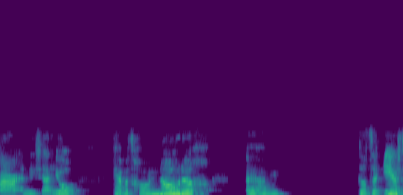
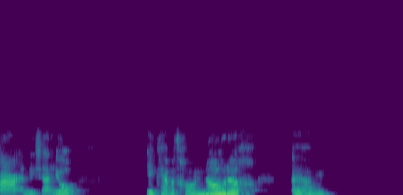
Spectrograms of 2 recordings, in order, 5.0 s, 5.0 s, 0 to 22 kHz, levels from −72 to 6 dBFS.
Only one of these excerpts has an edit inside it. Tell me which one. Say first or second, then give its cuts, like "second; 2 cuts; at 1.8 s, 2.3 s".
first; 1 cut; at 1.4 s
